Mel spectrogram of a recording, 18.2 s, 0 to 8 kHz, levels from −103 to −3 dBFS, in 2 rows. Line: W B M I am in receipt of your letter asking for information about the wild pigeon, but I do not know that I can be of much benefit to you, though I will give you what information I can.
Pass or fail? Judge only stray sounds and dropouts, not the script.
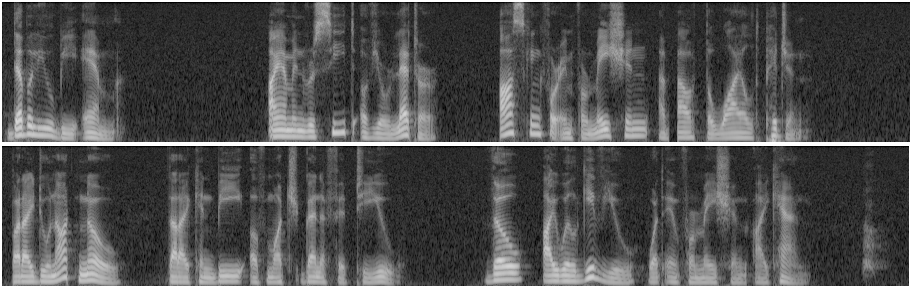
fail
